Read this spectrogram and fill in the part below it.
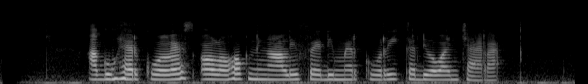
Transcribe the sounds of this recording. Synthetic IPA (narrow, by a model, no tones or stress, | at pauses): ʔaɡuŋɦɛrkulɛsɔlɔɦɔk̚niŋalifɾɛdimɛrkuɾikɨrdiwawaɲt͡ʃaɾa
